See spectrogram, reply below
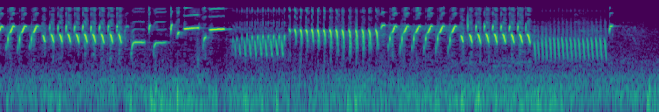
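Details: Canary singing a training song for teaching canaries correct singing. Rapid high trills alternate with swooping whistled notes and a lower buzzy rolling passage. The phrases switch about every second in a varied, continuous performance.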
